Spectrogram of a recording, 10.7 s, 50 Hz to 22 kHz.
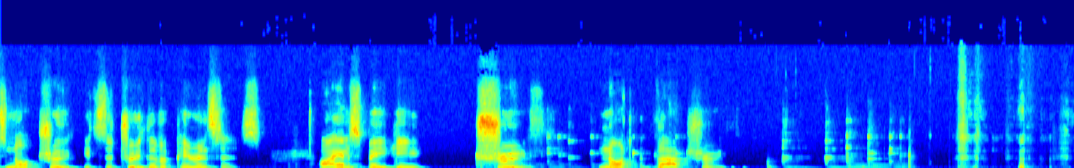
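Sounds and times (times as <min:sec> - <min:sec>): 
speech: 0:00.0 - 0:02.6, 0:03.2 - 0:08.0
phone ringing with a short electronic melody: 0:05.2 - 0:09.3
sharp knocks and clatters: 0:07.2 - 0:07.9.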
